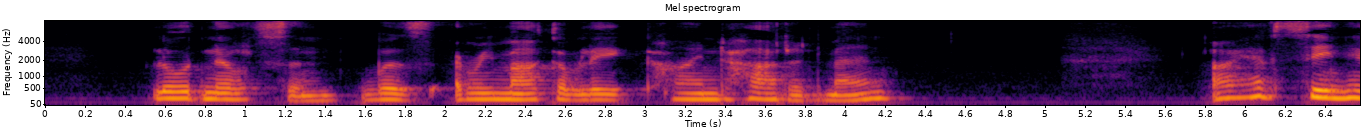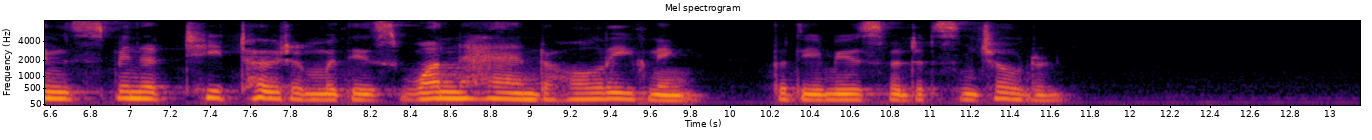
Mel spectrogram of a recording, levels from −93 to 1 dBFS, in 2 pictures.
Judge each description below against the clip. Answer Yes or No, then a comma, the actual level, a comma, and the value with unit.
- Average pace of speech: No, slow, 130 wpm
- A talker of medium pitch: Yes, medium, 165 Hz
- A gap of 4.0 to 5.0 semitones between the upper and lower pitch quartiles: No, average, 3.1 semitones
